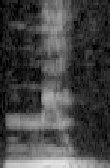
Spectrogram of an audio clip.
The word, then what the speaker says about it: mu: lowercase greek letter called mu that's how we pronounce it mu okay all right now sometimes average is very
